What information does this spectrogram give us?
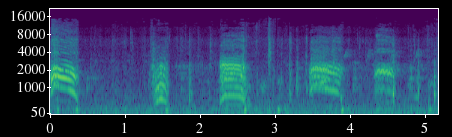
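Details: Crows fighting for food utter separate harsh, arched caws roughly once a second, varying in loudness, against quiet background noise.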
